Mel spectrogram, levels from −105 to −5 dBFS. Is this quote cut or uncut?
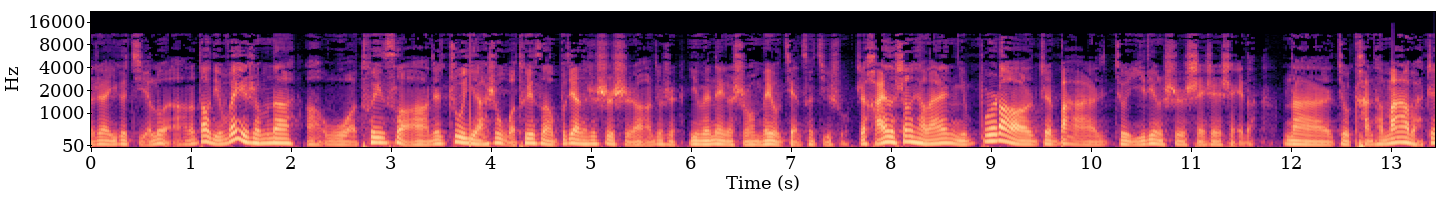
cut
